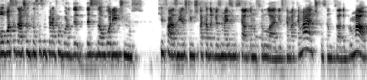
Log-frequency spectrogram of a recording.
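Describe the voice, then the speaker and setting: A woman's fairly high voice, with ordinary pitch variation, comes at a very fast pace. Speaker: math teacher. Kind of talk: interview. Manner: loud.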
